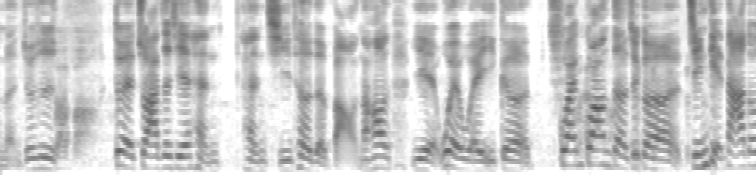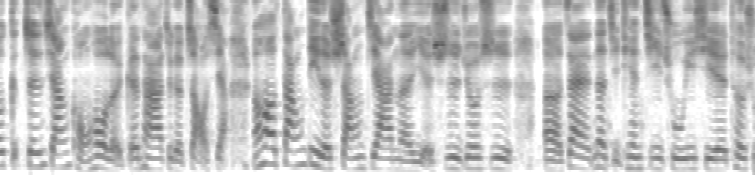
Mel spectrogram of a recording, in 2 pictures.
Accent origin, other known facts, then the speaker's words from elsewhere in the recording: Lienchiang County, Taiwan; 像比如说以我的家乡为例，其实我也是在很偏僻的这个外岛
